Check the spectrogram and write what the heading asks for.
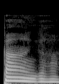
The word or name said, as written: pingre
